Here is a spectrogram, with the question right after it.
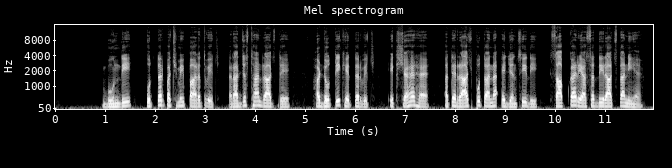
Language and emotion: Punjabi, neutral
